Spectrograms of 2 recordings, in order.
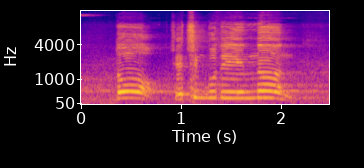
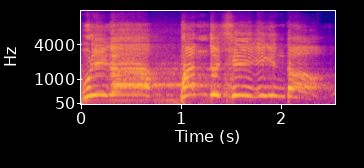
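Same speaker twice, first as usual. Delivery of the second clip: roaring rallying speech; 5 semitones higher, slower than usual. Real, not acted. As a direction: bellow each line of the slogan. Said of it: "불렀던 구호를 ... 다시 하겠습니다".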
